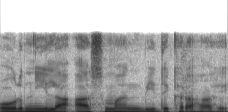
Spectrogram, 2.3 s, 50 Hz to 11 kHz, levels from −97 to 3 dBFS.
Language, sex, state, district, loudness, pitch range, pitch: Hindi, male, Chhattisgarh, Bilaspur, -15 LUFS, 95-100 Hz, 95 Hz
